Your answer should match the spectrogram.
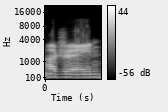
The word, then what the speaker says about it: Audrain: I know Josh is far from here, but we do have to set up a Audrian? How do we pronounce it? Brain. Oh, a drain. Audrain, yeah, that's how it is.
